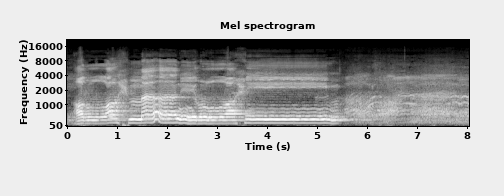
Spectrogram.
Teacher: এক আলিফ মানে দুই হরকত দুই হরকত পরিমাণ টেনে আদায় করতে হবে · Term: এক আলিফ মদ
